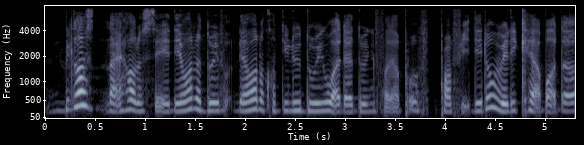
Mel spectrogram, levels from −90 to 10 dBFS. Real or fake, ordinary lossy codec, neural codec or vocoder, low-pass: fake; none; codec, 16 kHz, 16 kbps, FreqCodec, larger model; 7.2 kHz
